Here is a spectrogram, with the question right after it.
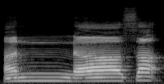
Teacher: سین کو لمبا نہیں کرنا، سا نہیں کر دینا. الناس بس.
